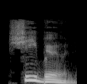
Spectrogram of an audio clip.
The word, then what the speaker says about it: sibwn: in South Wales is sabang pronounced she Boone from the French cybo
